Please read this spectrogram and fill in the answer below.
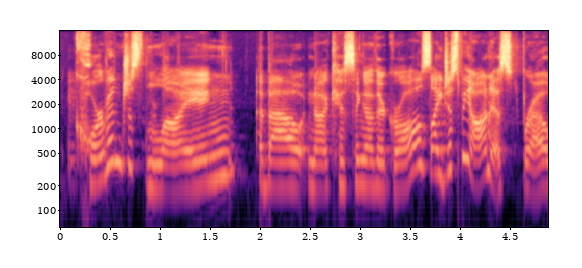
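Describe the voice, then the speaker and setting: Animated tone from a woman of medium pitch, very wide pitch swings, and noticeable background noise. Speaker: youtuber, reality TV commentator. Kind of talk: casual vlog commentary. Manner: animated, chatty; filler-heavy, self-correcting.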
